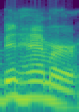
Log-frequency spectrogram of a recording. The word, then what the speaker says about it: Binhammer: for the nature conservancy did i destroy your last name or is that how you pronounce it oh you got it just right thank you senator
